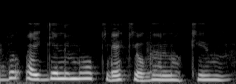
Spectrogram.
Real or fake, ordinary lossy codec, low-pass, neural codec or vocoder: fake; none; 7.2 kHz; codec, 16 kHz, 4 kbps, FunCodec, trained on Chinese and English, 50 frames a second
